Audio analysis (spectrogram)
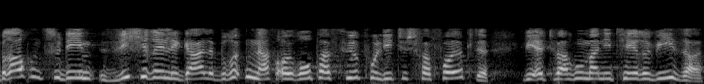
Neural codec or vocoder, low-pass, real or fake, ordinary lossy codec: none; 5.4 kHz; real; none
